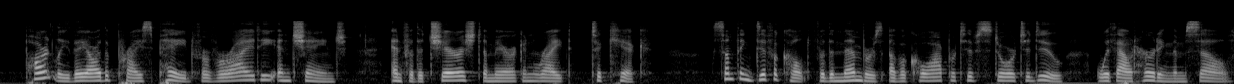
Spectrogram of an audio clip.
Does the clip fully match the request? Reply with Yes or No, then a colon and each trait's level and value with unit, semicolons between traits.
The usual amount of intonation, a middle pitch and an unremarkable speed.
Yes: average, 3.5 semitones; medium, 165 Hz; average, 155 wpm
